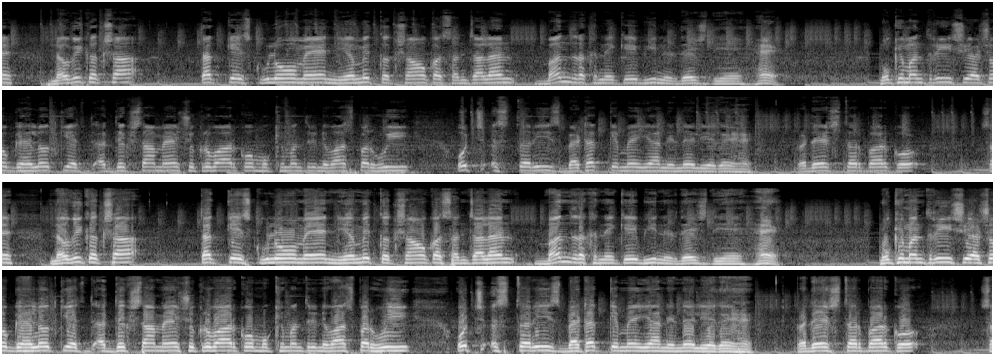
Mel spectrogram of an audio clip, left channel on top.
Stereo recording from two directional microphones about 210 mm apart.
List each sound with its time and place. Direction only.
0.0 s a man's voice: 15° right (ahead or behind)
6.6 s speech: centre (ahead or behind)
7.5 s a man's voice: 15° right (ahead or behind)
9.1 s speech: 20° right (ahead or behind)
